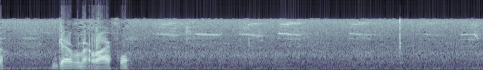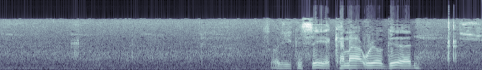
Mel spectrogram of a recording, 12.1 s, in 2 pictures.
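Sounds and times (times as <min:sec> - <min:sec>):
steady hiss: 0:00.0 - 0:12.0
bird chirping: 0:01.9 - 0:08.8, 0:11.7 - 0:12.0.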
